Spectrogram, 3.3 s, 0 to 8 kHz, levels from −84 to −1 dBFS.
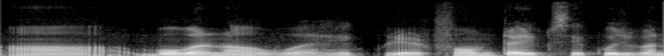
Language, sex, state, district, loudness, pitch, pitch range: Hindi, male, Madhya Pradesh, Katni, -20 LUFS, 115 Hz, 105-120 Hz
